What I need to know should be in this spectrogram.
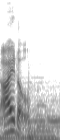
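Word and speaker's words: (G)I-DLE: For example, let's talk about Idol. The name is pronounced Idol, but the silent G is there to represent girl, making it Girl Idol or simply Idol.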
